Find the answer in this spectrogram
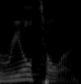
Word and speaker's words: Realtor: Well, then the way to actually pronounce it is realtor, okay? Like realtor, like Tory, okay?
